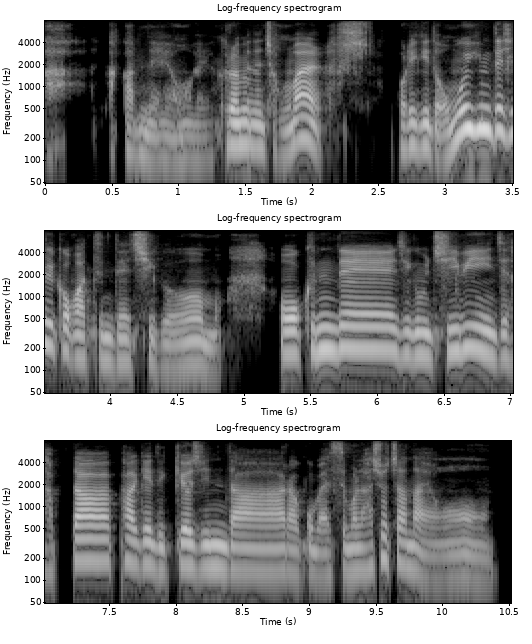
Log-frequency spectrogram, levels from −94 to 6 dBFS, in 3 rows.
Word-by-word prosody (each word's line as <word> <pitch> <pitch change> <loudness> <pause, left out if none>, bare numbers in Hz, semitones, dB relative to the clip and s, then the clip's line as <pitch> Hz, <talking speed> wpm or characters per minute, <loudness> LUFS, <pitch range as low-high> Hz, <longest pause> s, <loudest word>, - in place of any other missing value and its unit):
아 - - -6 0.4
안타깝네요. 105 -5 -8
예. 100 - -19
그러면은 160 -2 +2
정말 130 -2 +2 0.6
버리기 155 +1 -1
너무 230 - +5
힘드실 255 -4 +6
것 185 -3 0
같은데 140 -3 -3
지금. 115 -2 -4 0.5
어 170 0 +5
근데 195 0 +2
지금 160 -1 -1
"집이 185 +3 0
이제 155 -2 -2
답답하게 185 +2 +2
느껴진다."라고 140 -3 -2
말씀을 135 +4 -6
하셨잖아요. 115 - -5
150 Hz, 310 characters per minute, -24 LUFS, 130-185 Hz, 0.6 s, 힘드실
